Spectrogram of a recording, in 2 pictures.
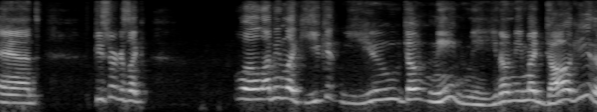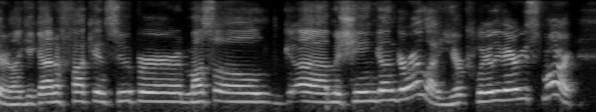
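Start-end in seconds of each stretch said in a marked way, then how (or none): none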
